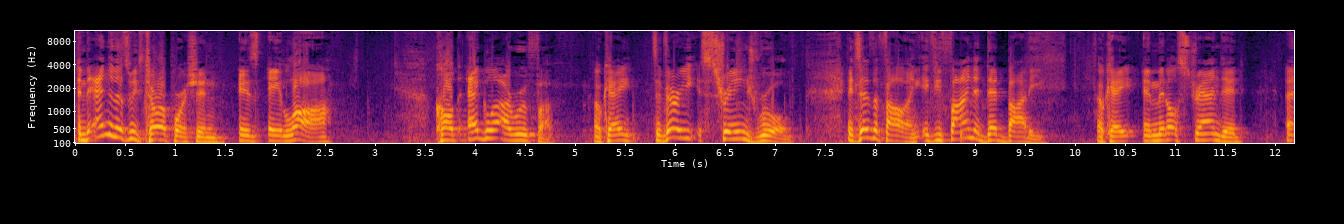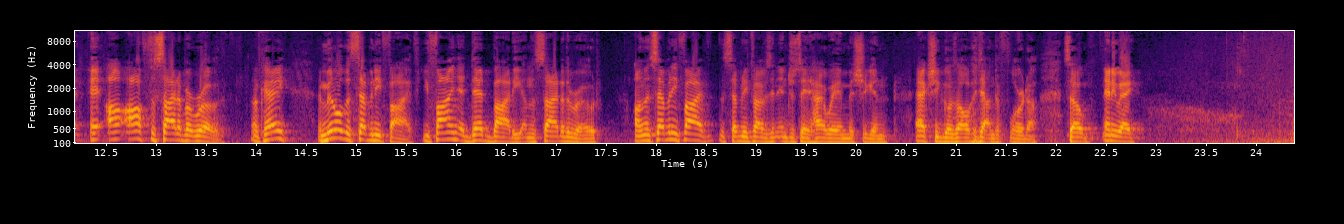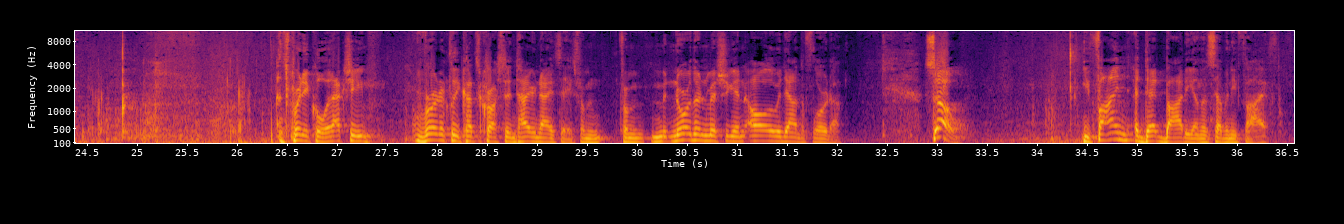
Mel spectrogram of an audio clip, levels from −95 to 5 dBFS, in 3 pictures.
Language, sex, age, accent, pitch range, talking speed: English, male, 40-59, American, 125-180 Hz, 185 wpm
